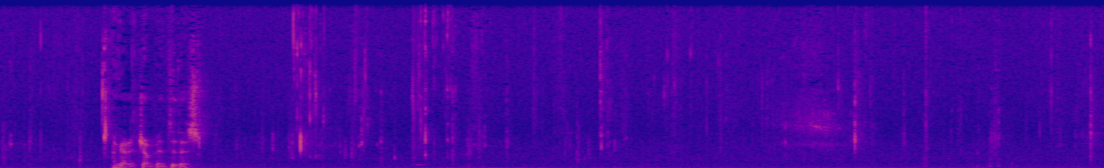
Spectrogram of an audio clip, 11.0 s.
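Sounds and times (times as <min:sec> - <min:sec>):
chewing with mouth clicks: 0:02.1 - 0:05.0, 0:07.8 - 0:11.0.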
